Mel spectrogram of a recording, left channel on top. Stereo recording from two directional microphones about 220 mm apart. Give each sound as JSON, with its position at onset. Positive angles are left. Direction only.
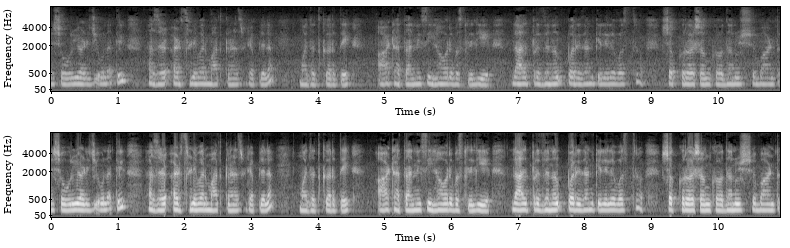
{"t": 0.0, "sound": "speech", "side_deg": -45}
